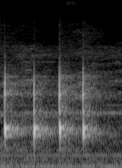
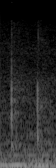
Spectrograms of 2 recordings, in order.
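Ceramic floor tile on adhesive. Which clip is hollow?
The first.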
